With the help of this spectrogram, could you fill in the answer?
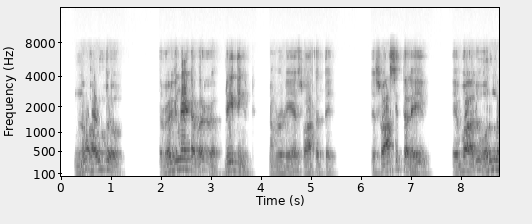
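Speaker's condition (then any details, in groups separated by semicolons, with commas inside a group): No condition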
